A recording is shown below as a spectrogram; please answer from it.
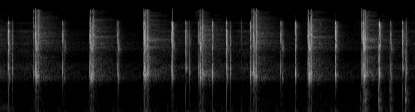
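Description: Typing sound effect: a rapid, irregular run of sharp key clicks, about six a second.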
